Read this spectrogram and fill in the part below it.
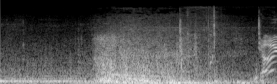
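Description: A spaceship touches down with a heavy rumble.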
